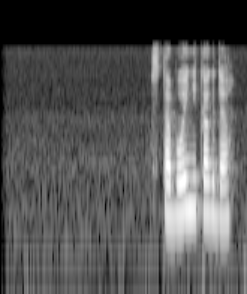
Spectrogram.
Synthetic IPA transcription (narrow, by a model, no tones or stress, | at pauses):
st̪ɐbojnʲɪkɐɡd̪a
